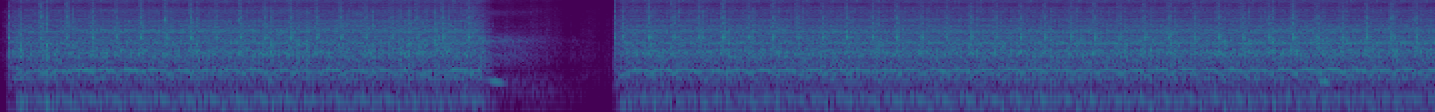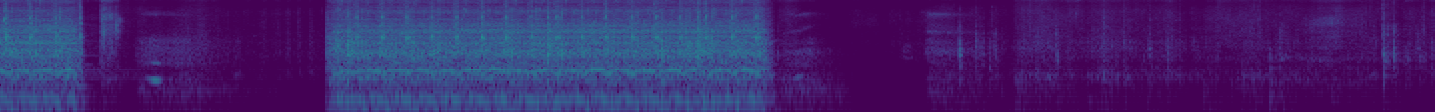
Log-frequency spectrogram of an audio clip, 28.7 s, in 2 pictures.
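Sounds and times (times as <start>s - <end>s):
sewing machine sewing a costume: 0.0s - 5.0s, 6.2s - 15.3s, 17.6s - 22.2s.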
